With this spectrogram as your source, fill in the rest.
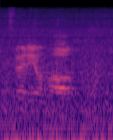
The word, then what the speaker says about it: Faneuil Hall: Faneuil Hall. See, he knows how to pronounce that.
